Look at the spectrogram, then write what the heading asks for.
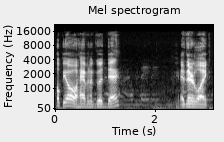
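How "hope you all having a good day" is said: louder, sugary put-on accent with a rising end; put-on drawl accent. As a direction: sing it out in a fake folksy accent. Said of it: "I put on a fucking accent and everything".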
